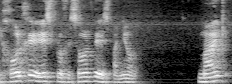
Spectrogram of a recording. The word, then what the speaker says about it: Jorge: The tongue is behind my teeth, and a little bit down here. Jorge, Jorge, ja, je, ji, ho, hu.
